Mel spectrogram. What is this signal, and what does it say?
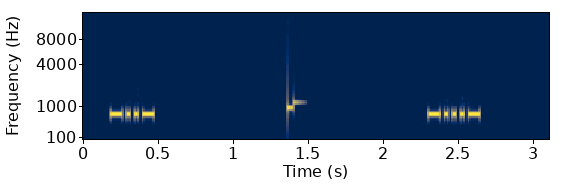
Morse code, heard as a keyed tone, about 44 wpm, 700 Hz. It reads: X <BT>
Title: Single Character (Letter:Number:Punctuation:Prosign) 45wpm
